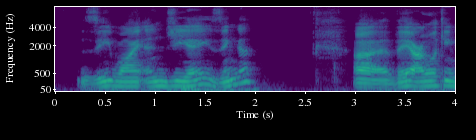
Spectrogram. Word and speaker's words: Zynga: coming out i believe the way you pronounce the name of the company is zynga z-y-n-g-a zynga uh they are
